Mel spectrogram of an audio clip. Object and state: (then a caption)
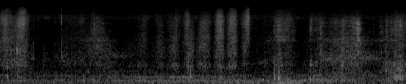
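Cornstarch and gym chalk powder. Hands squeeze, rub and sift handfuls of loose white cornstarch and gym chalk powder through the fingers over a bowl. The result is a soft, steady bright hiss of dry powder, with short crunchy squeaks and brighter bursts rising above it.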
